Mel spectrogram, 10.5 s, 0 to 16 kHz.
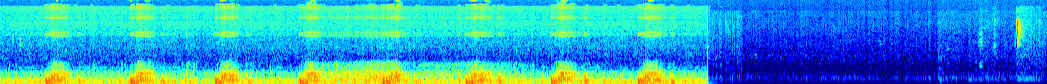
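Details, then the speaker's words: Teaching heart recording from the Tromsø study, from a female volunteer aged 40 or over with known lung disease and inspiratory crackles, on whom echocardiography was sought. Regular heartbeat about 71/min with a rushing systolic murmur between beats. "You hear a systolic murmur."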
